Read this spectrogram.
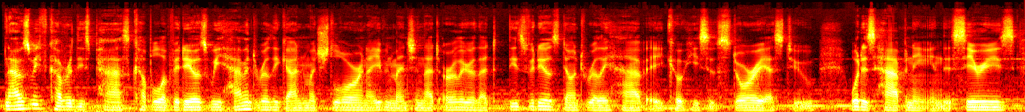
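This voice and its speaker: A man's voice: deep voice, fairly even intonation, a little fast, hardly any pauses. A man hosting a video, giving narrated commentary on horror. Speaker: video host. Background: background music.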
